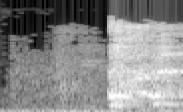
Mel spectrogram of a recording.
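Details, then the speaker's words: A single short, dry, light cough from an adult, the second of five example coughs, identified as a pneumonia cough. "첫 번째, 두 번째 기침이 폐렴의 기침입니다."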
